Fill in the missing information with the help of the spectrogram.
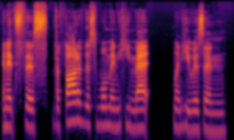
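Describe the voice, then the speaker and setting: A woman co-host on a talk podcast with a low, smooth, resonant voice. She talks in a relaxed, reflective way and walks through a story at length. The sound is close and dry. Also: normal speed, no room sound. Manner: thoughtful, recounts film plot at length. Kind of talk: casual podcast chat.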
